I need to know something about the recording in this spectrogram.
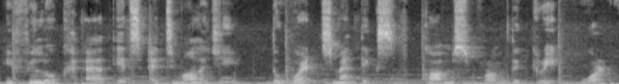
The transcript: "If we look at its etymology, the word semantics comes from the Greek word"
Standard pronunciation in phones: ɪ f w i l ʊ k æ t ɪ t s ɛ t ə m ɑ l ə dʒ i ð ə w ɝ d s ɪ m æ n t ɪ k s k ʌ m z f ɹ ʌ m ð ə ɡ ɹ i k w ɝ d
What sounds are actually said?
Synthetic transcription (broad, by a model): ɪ f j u l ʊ k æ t ɪ t s ɛ t ə m ɑ l ə dʒ i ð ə w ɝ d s m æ t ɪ k s k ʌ m s f ɹ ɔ m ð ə ɡ ɹ i k w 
